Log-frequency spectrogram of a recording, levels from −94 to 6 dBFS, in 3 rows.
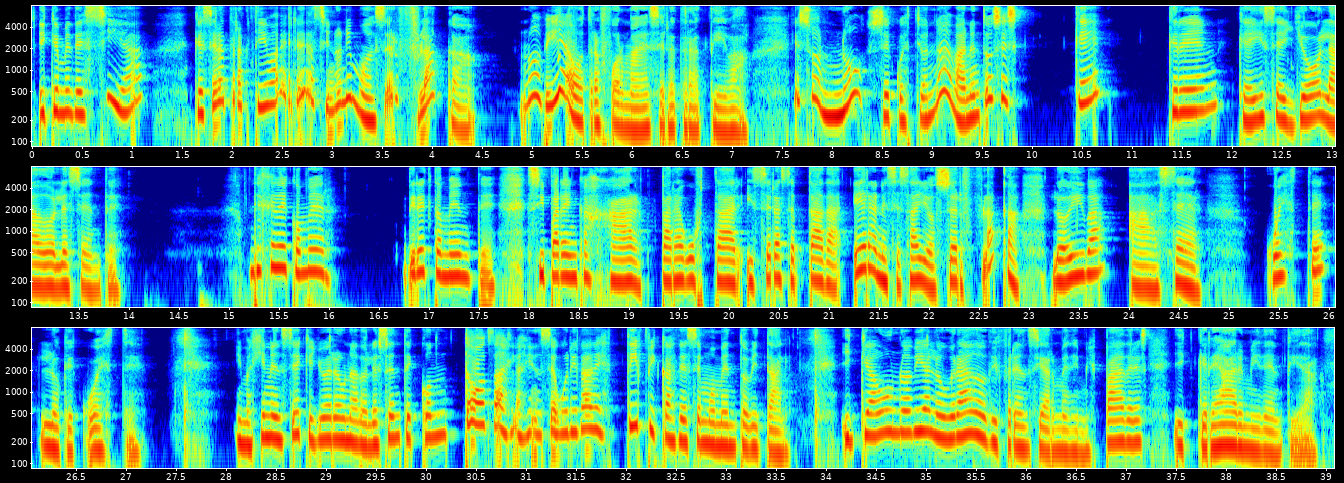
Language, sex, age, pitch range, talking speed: Spanish, female, 20-39, 175-255 Hz, 130 wpm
